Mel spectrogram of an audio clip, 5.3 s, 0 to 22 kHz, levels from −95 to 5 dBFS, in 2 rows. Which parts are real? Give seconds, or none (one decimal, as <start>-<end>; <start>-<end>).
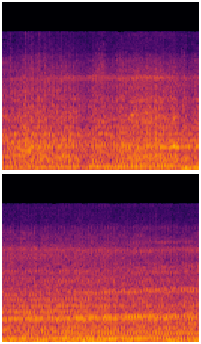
1.7-2.6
